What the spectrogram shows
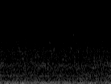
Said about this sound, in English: Sparkling clear water cascades down from a sculpted fountain that dominates this room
